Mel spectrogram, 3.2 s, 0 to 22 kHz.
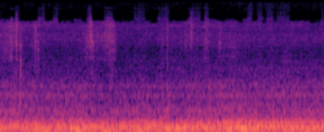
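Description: Steady engine and exhaust rumble from a 2021 Dodge Charger GT driven while shifting with the paddles, a loud, continuous low drone heard from inside the car, with no voices.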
